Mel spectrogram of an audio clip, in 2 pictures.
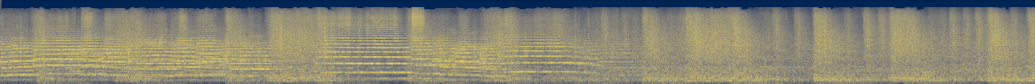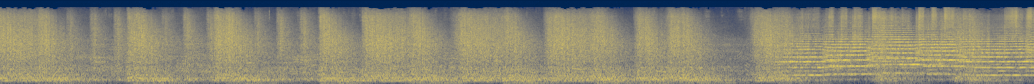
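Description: Holy Week brass band of trumpets, trombones and saxophones with drums playing a march. Clear melody at first, a fuller passage with busy drumming from about nine seconds in, a brief drop near the end, then the melody returns.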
